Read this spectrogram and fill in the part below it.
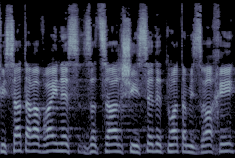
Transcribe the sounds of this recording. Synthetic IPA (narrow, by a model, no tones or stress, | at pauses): fisat̪aʁavʁajneszat͡salʃeised̪et̪nuat̪hamizʁaχi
